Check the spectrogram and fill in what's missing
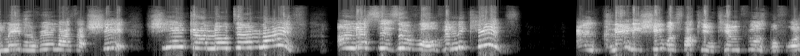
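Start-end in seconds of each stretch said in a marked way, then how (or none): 0.9-5.2 outraged rant. Real, not acted. Vlogger ranting to viewers about Kim's lost life. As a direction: pitch climbing to a high indignant peak.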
